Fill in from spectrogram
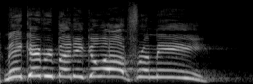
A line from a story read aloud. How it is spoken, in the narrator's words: he cried out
